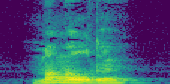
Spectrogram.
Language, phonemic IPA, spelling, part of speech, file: Dutch, /ˈmɑŋəɫˌdə/, mangelde, verb, Nl-mangelde.ogg
- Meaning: inflection of mangelen: 1. singular past indicative 2. singular past subjunctive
